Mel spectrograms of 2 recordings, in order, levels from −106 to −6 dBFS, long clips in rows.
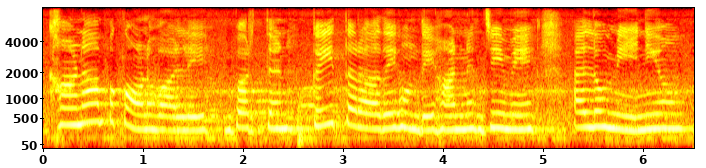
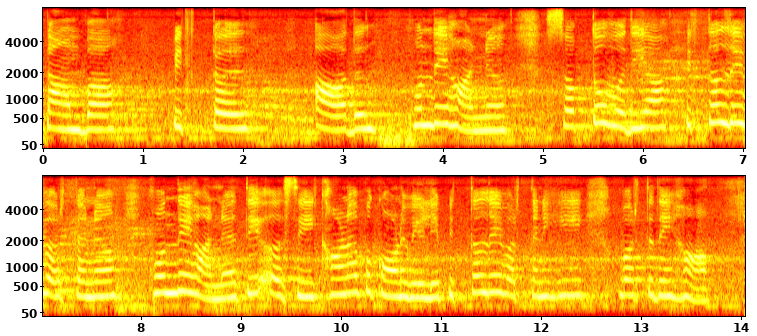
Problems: none marked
